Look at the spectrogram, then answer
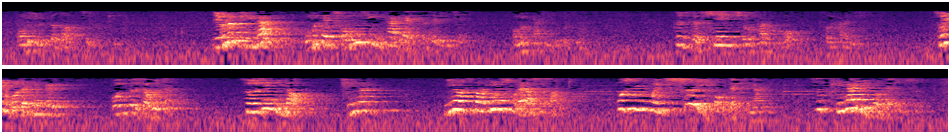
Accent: China; 可是我们中国人虽然是要饭

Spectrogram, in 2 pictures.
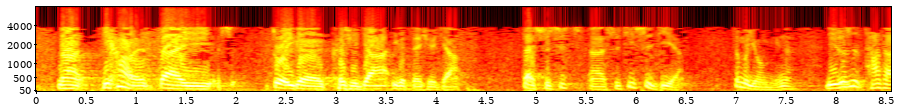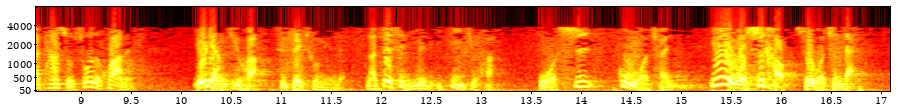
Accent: China

